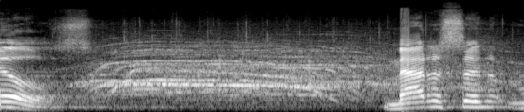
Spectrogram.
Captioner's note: audience cheering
